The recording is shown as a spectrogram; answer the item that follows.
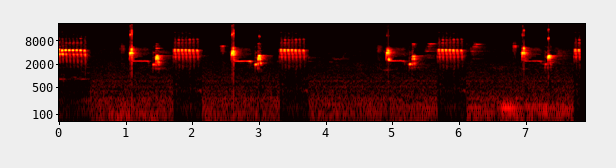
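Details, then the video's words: Prinia song with four dry, buzzy trilled bursts, each about half a second long, separated by sharp upward chips and short falling notes. Background is quiet apart from a faint low murmur. "Suara burung prenjek"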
